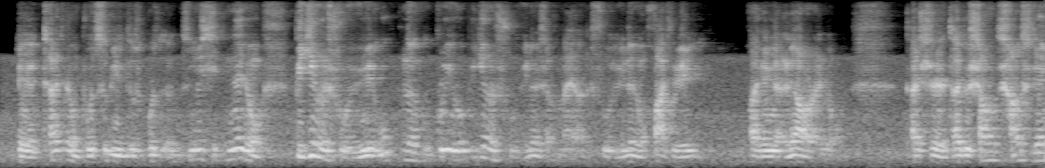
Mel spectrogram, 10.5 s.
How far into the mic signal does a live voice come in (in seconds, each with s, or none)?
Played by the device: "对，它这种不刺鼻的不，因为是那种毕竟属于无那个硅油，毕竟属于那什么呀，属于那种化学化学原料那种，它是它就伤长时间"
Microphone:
none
